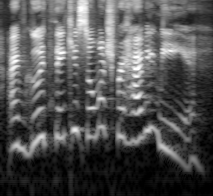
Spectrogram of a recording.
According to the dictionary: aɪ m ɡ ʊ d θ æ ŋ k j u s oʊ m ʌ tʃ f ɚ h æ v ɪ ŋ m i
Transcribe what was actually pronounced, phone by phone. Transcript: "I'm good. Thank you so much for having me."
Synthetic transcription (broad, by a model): aɪ m ɡ ʊ d θ æ ŋ k j u s oʊ m ʌ tʃ f ɚ h æ v ɪ ŋ m i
